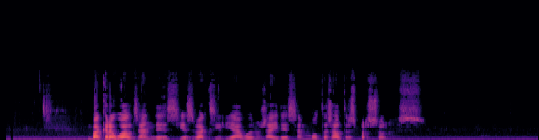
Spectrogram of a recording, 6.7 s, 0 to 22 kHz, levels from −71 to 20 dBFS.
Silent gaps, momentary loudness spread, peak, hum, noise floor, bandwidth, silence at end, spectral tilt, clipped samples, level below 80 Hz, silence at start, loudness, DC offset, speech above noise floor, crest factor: none; 22 LU; 0 dBFS; none; -51 dBFS; 11.5 kHz; 1.45 s; -2.5 dB/octave; under 0.1%; -74 dBFS; 0.1 s; -23 LUFS; under 0.1%; 27 dB; 26 dB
